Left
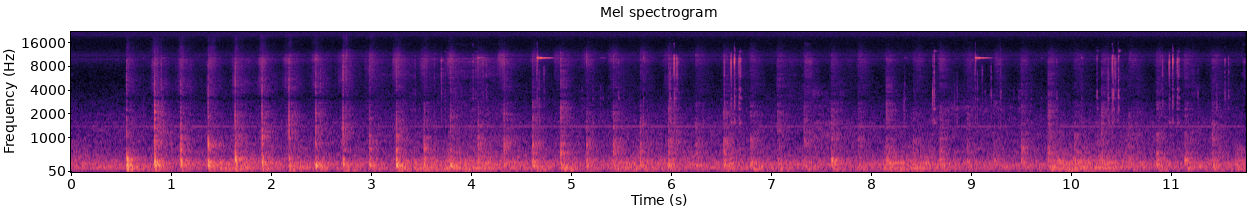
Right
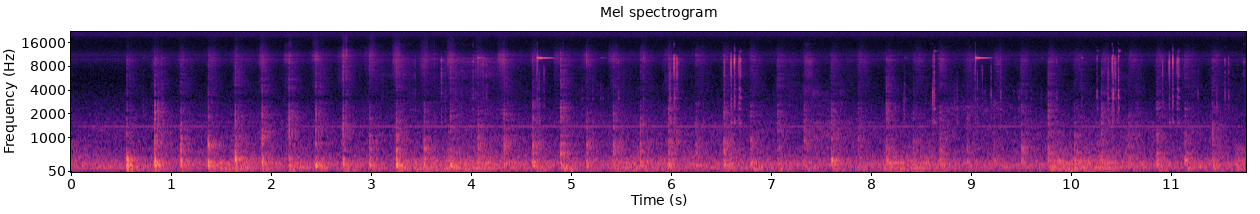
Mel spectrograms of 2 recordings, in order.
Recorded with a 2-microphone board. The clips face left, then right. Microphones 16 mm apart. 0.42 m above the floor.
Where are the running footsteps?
65° left (ahead or behind), 0.9 m; by 11.6 s 5° right (ahead or behind), 6 m.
